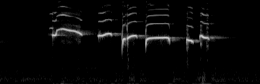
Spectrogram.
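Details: Oriental magpie-robin (kacer) in loud, full song, used as a lure to get other birds singing: a string of clear, high whistles, some gliding up or down, some held flat, in short bursts over silence.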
